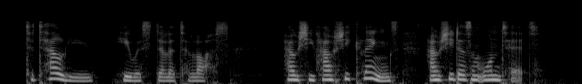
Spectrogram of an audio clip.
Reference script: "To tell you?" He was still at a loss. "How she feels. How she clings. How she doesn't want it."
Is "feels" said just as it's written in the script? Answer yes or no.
no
